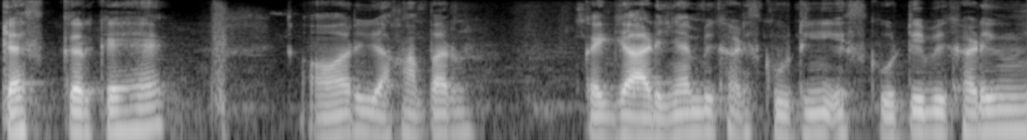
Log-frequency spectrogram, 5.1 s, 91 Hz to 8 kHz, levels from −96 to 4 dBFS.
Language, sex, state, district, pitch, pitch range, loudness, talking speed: Hindi, male, Uttar Pradesh, Lucknow, 110 Hz, 100-115 Hz, -21 LUFS, 185 wpm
